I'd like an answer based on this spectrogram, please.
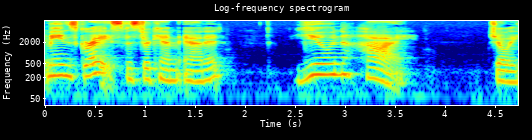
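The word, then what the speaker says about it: Unhei: turned to joey she nodded slowly yes it's pronounced yoon hai and it means grace mr kim added yoon hi joey said it slowly this time perfectly it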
